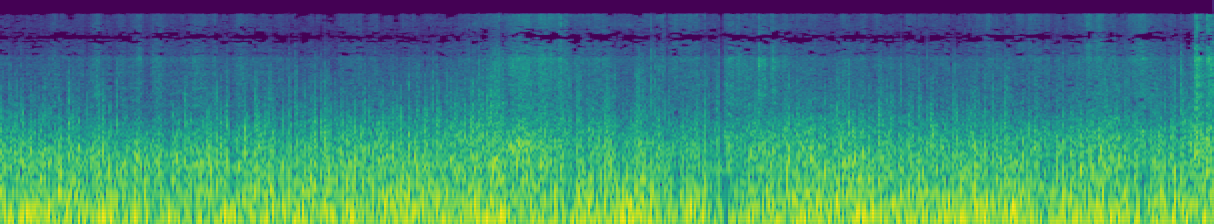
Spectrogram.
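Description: Loud, steady rush of wind on the microphone mixed with the running noise of a passenger train at speed, heard at an open coach doorway while a parallel train passes close alongside.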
